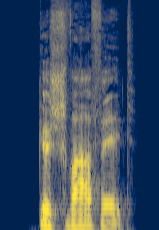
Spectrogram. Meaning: past participle of schwafeln
- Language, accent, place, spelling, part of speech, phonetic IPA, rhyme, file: German, Germany, Berlin, geschwafelt, verb, [ɡəˈʃvaːfl̩t], -aːfl̩t, De-geschwafelt.ogg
